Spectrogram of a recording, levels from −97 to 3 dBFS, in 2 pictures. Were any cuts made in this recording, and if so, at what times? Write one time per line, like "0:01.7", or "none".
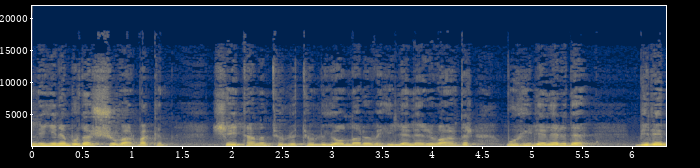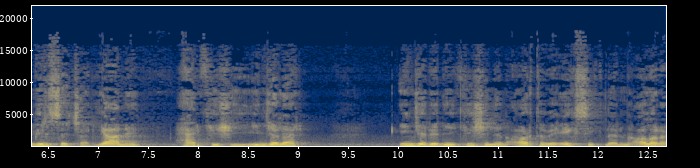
none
